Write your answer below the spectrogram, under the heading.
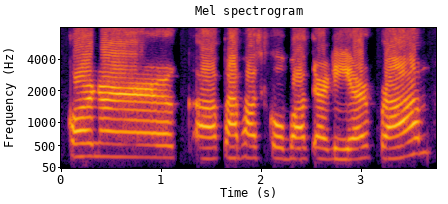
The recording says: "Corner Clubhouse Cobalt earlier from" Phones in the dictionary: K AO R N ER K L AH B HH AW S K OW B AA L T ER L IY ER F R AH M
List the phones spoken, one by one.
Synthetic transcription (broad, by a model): K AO R N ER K L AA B HH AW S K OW B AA T ER L IY ER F R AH M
